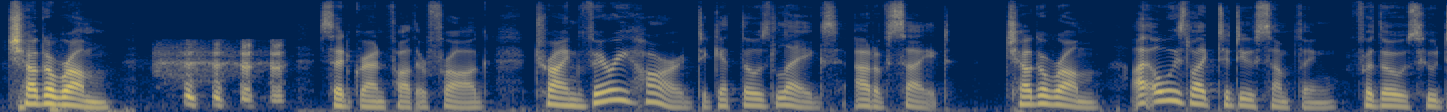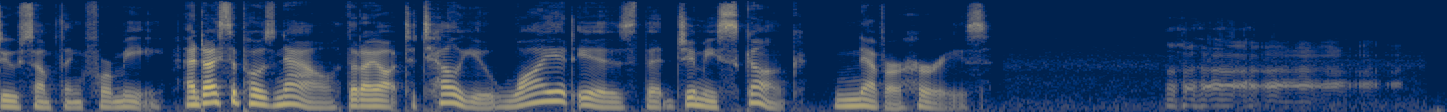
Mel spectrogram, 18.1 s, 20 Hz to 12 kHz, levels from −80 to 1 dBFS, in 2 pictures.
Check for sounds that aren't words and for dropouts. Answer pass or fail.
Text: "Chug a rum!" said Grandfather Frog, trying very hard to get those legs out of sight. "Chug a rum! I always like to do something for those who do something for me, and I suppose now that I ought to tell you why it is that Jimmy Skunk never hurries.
fail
